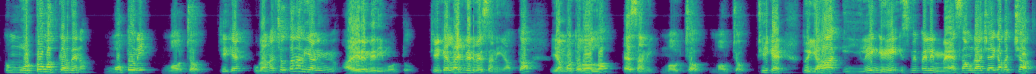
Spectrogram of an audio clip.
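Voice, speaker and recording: A male English teacher giving a recorded exam-prep lesson, patiently explaining and drilling pronunciation sound by sound while calling his students "beta". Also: on the high side. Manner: patient, explanatory, calls students "beta", frequent "thik hai" check-ins.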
